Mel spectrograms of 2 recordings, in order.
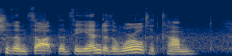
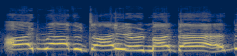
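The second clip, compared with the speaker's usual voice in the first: high, loud, slow tearful wail; stubborn cry of refusal; old woman refusing to leave her bed; shout; 10 semitones higher, 6 dB louder, slower than usual. A narrator's reading. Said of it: "shouted Grandma Josephine".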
